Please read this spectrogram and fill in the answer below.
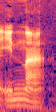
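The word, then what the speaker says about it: إنّ: Jadi kita nggak tahu ini baca inna atau anna gitu. Ya. Nanti dengan kaidah-kaidah ini kita tahu ini bacanya inna gitu.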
